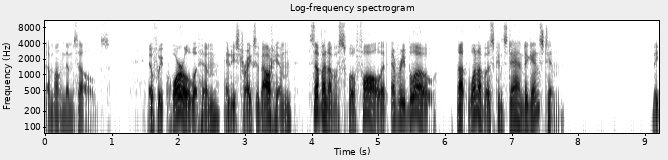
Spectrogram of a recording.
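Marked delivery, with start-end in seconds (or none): 1.5-7.8 louder, raised anxious voices; alarmed soldiers. Acted. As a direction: worry aloud, rising in alarm. Soldiers fear the tailor.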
